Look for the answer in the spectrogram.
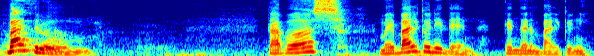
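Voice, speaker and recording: Unhurried chatty woman vlogger. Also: sits low, very animated. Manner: chatty, exclaiming tour guide. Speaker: family vlogger. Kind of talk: casual walk-through vlog. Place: beach resort house, indoors and out.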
